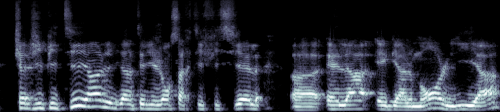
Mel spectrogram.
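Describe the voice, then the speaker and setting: A man talks at a fairly slow pace with a medium pitch. His intonation is lively. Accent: Belgian Ardennes. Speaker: webinar host. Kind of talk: webinar moderation. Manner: casual, many fillers.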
